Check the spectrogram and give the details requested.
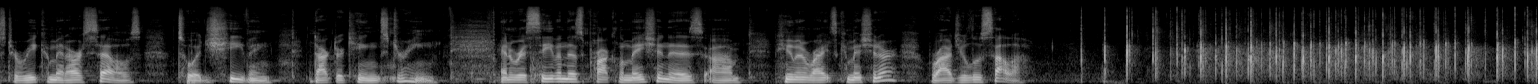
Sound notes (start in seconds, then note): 10.8 applause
